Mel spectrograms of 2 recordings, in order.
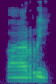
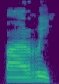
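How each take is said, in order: First: The final S is silent. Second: The final S is silent.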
